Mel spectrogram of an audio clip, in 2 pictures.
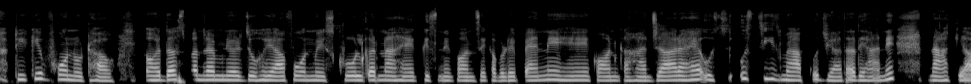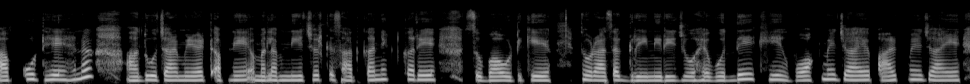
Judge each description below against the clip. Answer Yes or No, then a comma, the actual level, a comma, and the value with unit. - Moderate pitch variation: No, narrow, 2.0 semitones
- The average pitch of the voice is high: Yes, high, 195 Hz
